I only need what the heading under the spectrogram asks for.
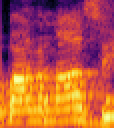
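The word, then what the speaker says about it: Bonamassa: Joe bamasa Bama B Joe bamasa you saying it right now there you go it's like an Italian Dish that I'm ready to eat up um I just loved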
